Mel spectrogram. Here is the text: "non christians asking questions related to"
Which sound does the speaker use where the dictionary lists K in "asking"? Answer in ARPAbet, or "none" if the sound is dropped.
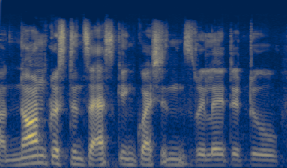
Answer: K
